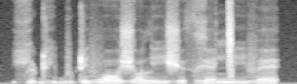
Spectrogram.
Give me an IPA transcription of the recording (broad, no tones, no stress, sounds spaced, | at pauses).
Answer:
ç ø ɖʱ i b u ʈ i β ɔ ʒ ɔ l i ʒ ø θ ɣ ɛ ŋ͡ǀ i β ɛ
